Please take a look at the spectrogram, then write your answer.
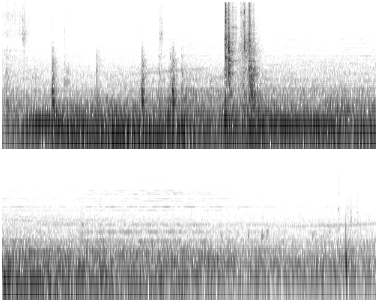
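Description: A door opens in the Fears to Fathom video game with a burst of sharp clicks and knocks early on, then a low hum of electrical noise lingers in a quiet room.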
